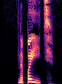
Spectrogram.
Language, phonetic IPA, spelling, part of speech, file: Russian, [nəpɐˈitʲ], напоить, verb, Ru-напоить.ogg
- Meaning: 1. to give to drink, to water 2. to make drunk 3. to suffuse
